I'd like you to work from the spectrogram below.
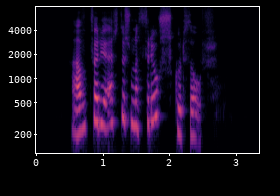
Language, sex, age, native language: Icelandic, female, 40-49, Icelandic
